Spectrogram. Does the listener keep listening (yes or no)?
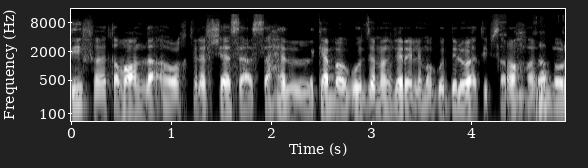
no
